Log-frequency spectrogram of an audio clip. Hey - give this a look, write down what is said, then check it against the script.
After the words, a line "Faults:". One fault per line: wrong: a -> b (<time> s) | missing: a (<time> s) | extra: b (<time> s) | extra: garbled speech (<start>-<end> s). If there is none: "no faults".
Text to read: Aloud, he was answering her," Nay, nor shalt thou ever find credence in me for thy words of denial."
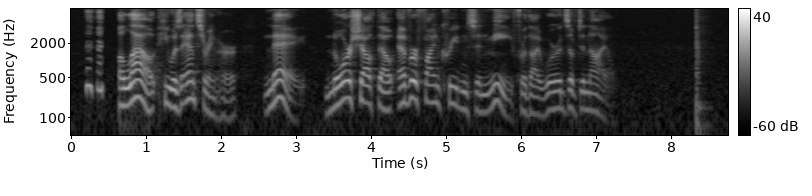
Aloud, he was answering her," Nay, nor shalt thou ever find credence in me for thy words of denial."
Faults:
no faults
